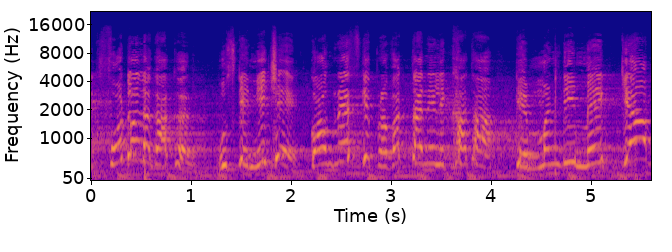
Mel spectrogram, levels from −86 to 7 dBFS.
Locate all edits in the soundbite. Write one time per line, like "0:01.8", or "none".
0:01.1
0:02.1

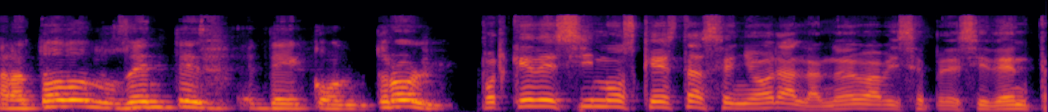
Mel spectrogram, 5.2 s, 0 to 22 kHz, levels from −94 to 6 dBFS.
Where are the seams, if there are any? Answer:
0:02.4

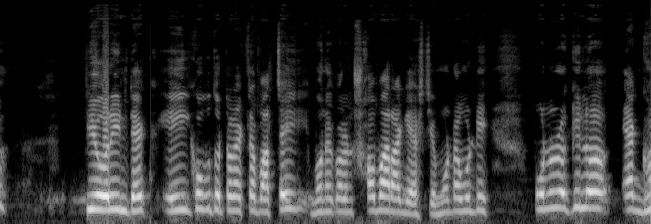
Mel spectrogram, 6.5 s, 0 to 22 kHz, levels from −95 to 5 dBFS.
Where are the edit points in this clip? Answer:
0:01.5

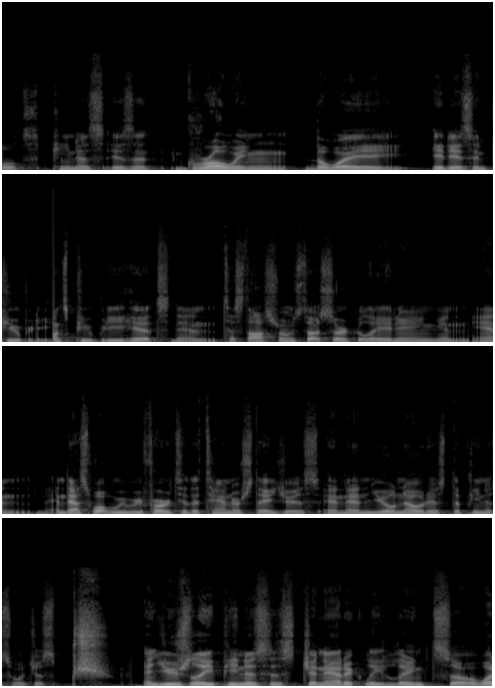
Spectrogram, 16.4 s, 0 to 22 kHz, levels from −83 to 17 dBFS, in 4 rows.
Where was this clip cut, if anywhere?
0:04.5
0:13.1

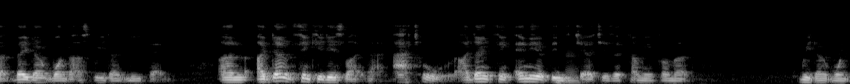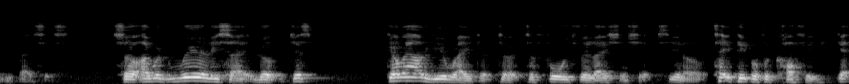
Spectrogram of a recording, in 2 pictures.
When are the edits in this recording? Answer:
none

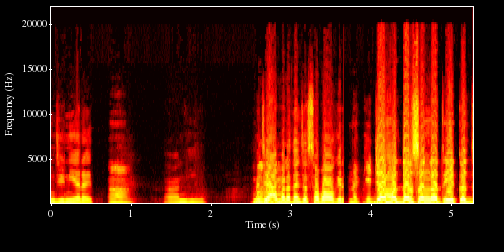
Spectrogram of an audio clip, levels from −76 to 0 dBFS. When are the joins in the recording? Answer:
0:03.7

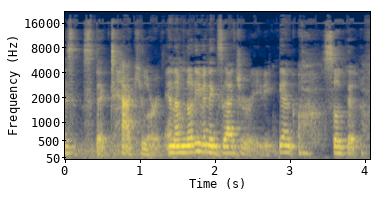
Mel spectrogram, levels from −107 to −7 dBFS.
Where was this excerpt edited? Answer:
0:02.9

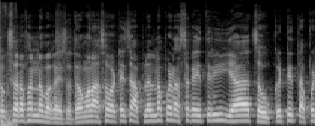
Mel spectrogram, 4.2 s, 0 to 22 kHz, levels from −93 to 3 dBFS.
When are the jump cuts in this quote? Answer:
none

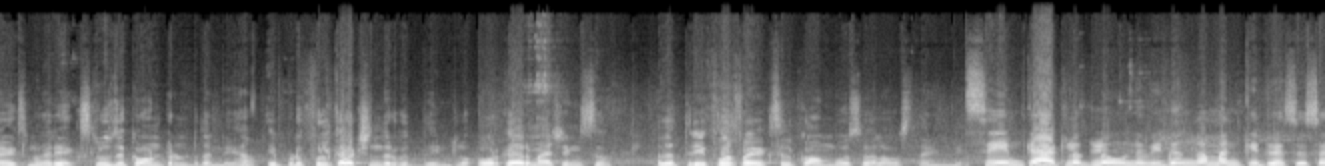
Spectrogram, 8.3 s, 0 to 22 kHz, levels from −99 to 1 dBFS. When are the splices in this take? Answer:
0:01.6
0:02.9
0:06.1

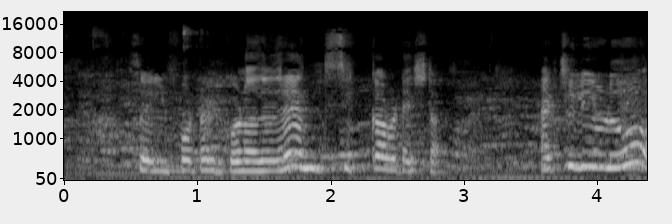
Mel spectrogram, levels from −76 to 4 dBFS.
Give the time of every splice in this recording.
none

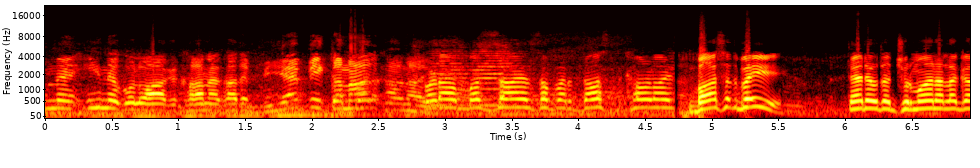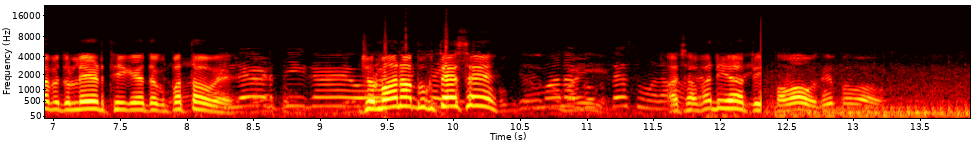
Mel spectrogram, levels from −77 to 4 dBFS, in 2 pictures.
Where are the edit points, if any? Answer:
0:04.8
0:12.3

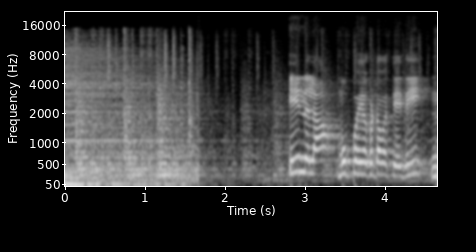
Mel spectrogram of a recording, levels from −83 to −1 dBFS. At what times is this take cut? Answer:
0:01.3

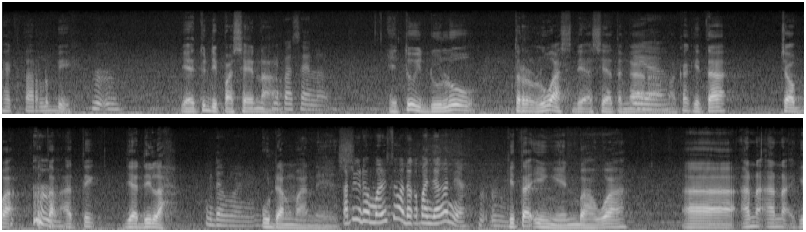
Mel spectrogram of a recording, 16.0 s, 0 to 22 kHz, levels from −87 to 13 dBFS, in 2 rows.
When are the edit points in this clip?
0:12.8

